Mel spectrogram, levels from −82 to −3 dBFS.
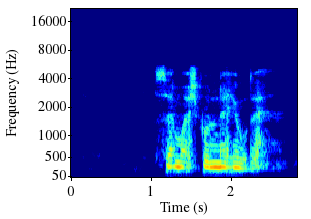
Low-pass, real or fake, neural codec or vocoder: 5.4 kHz; real; none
